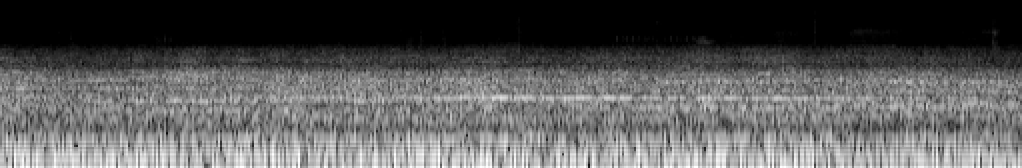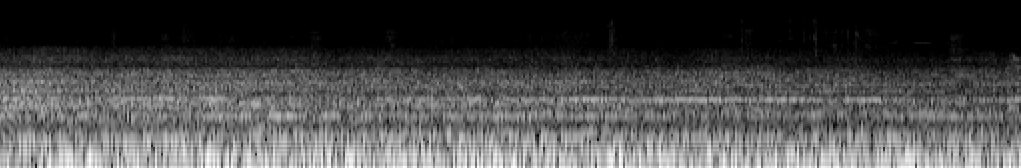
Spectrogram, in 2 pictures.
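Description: Two Coast Guard helicopters flying past in a pair, a steady rotor-and-turbine drone with faint whining tones held throughout.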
